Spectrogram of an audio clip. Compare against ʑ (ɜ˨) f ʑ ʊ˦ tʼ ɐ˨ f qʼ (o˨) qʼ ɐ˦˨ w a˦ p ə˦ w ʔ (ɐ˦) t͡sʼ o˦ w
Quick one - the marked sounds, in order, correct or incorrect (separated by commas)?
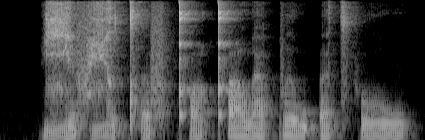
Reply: incorrect, incorrect, correct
